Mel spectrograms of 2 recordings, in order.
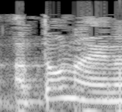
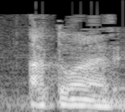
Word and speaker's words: Adonai: 那个四个大写的就是 Jehovah，其实 Jehovah 这个字啊不是这样念，应该是 Yahweh，那这个字本来不能念，后来就是把另外一个希伯来语叫做 Adonai， Adonai 是主的意思，用这个来取代。那因为希伯来语有 22 个字母，只有子音没有母音，有子音没母音就是不能念，不能念。所以耶和华这个字字母是四个 YHWH，你念念看 YHWH 怎么念啊，没母音啊，希伯来文是没母音的。那 Adonai 呢，哎 Adonai A Adonai 是 A 多一个 O Nai N-A-I，所以 A-O-I 把它三个母音摆进 Y-H-W-H 就是 Y-A Yah H 后面加个 O Yah Ho，然后最后 W-H 加个 A-I Wah Ho Wah，就这样跑出来的了。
